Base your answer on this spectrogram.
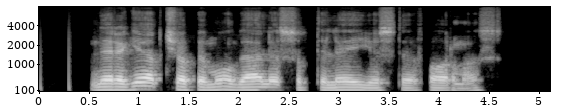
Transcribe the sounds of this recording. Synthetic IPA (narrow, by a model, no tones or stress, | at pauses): nʲɛɾʲɛɡʲeɐp̚ʲt͡ʃʲopʲɪmoːɡɑːlʲɪsʊp̚ʲt̪ʲɪlʲɛɪjʊsʲt̪ʲɪfɔɾmɐs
